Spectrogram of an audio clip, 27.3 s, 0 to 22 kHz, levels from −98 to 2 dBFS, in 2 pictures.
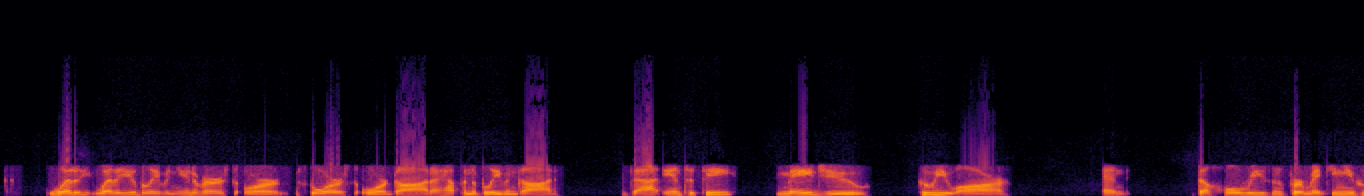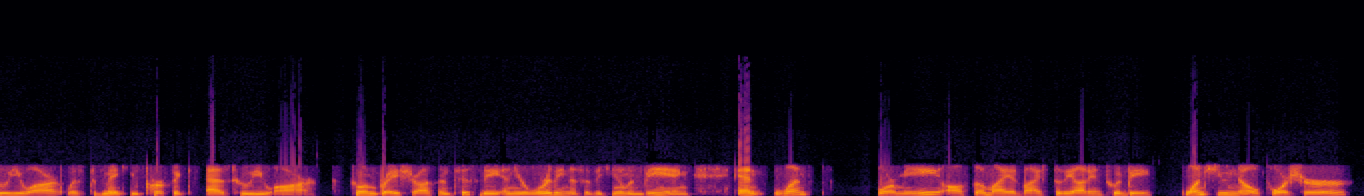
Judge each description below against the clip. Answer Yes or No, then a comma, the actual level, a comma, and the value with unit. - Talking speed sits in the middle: Yes, average, 155 wpm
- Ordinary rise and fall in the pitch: Yes, average, 3.6 semitones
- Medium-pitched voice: Yes, medium, 175 Hz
